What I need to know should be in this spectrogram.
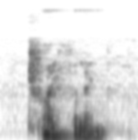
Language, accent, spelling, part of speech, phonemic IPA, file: English, Southern England, trifling, adjective / noun / verb, /ˈtɹaɪfliŋ/, LL-Q1860 (eng)-trifling.wav
- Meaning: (adjective) 1. Trivial, or of little importance 2. Frivolous 3. Good-for-nothing; shady or lazy; scrub; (noun) The act of one who trifles; frivolous behaviour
